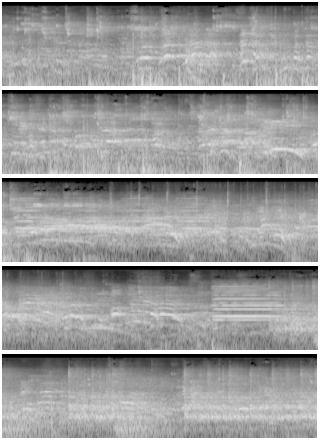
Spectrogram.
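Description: Young men shout and call out to each other in an echoing hall.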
